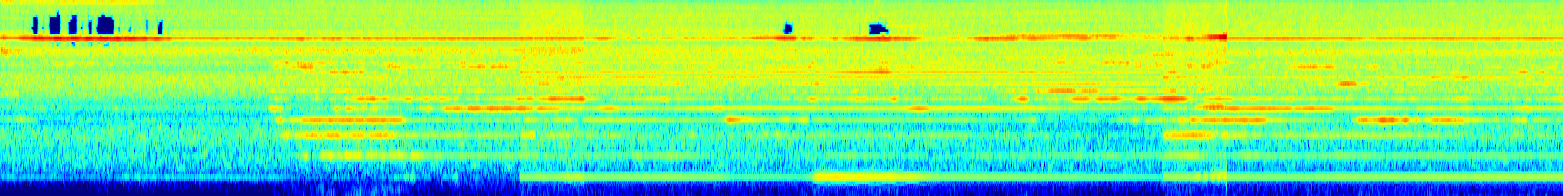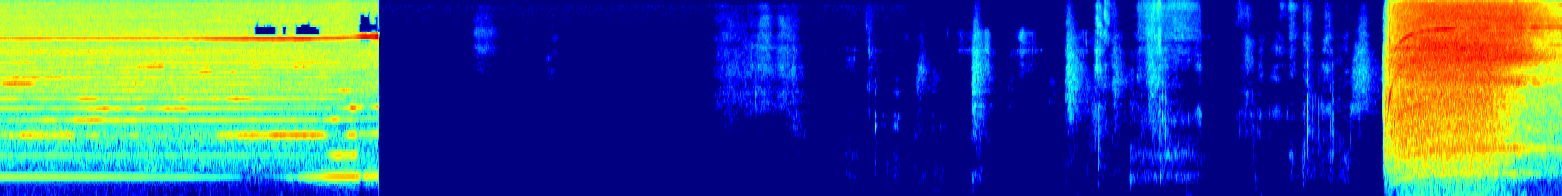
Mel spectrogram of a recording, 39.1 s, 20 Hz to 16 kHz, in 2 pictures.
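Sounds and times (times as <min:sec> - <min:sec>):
woodworking power tool whining: 0:00.0 - 0:24.3, 0:36.8 - 0:39.0.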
